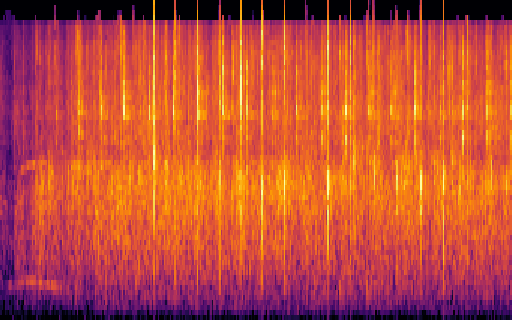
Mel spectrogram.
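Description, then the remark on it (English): An audience applauds steadily for the season's soccer players and coaches, a dense wash of clapping with a few sharper individual claps standing out, sustained for several seconds. “And if you are one of the players or coaches, I would like to invite you to stand right now, and we'd love to give you a round of applause.”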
